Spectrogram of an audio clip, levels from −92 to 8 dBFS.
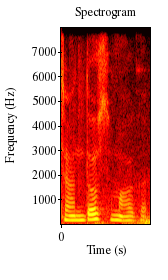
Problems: constant background noise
